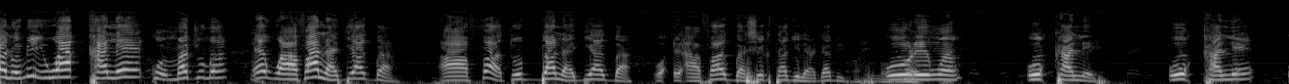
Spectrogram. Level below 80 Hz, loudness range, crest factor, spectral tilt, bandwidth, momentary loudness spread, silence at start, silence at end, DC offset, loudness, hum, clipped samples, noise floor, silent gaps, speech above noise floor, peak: -48 dBFS; 5 LU; 20 dB; -5 dB/octave; 19 kHz; 16 LU; 0 s; 0.4 s; under 0.1%; -27 LUFS; none; under 0.1%; -61 dBFS; none; 35 dB; -6 dBFS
